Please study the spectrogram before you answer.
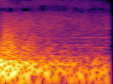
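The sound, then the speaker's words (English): A concussion missile explodes after a burst of plasma intercepts it near a ship. The sound is a loud, deep, rumbling boom that starts hard and fades gradually over about a second, with no voices. “A concussion missile hurtled toward the ship. Ganner sent a burst of plasma out to intercept it. And Jaina jinked sharply to avoid the resulting explosion.”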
